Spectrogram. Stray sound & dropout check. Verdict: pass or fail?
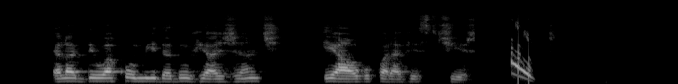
fail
